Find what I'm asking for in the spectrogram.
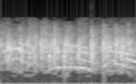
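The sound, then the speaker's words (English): Audience applause: dense, continuous clapping that stays fairly even and loud for about two seconds, with no pauses. “Then applause drew me from my unhappy reverie.”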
